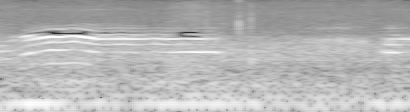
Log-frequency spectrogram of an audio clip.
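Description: A single high-pitched vocal call that rises and then falls in pitch, lasting just under a second near the start, heard as playback of a phone voice memo over a steady low hum.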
